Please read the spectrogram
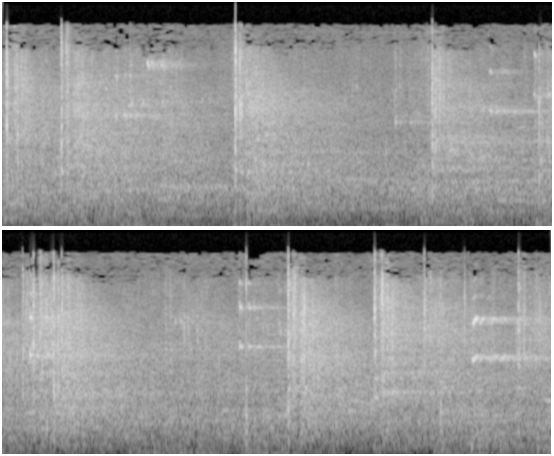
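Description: Badminton rally: sharp cracks of rackets hitting the shuttlecock every second or so, with short high squeaks of shoes on the court floor and voices in the background.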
